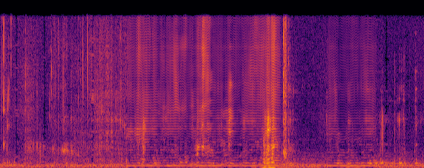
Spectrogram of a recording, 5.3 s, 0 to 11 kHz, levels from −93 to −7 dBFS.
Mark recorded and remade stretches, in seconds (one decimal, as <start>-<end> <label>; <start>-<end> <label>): 0.0-1.6 recorded; 1.6-3.5 remade; 3.5-4.1 recorded; 4.1-4.7 remade; 4.7-5.3 recorded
